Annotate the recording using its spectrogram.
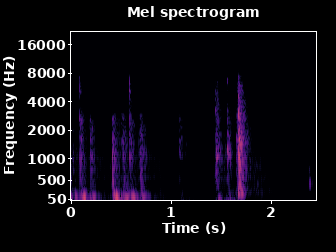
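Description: Computer keyboard keys being pressed, in three short runs of clicks with pauses between.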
